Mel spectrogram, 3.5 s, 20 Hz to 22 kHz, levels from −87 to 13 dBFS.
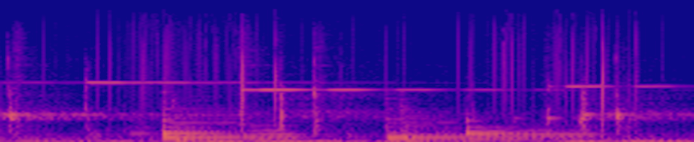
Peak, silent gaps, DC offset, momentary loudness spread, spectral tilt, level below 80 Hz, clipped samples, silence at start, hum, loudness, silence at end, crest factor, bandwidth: -12 dBFS; none; under 0.1%; 6 LU; -5 dB/octave; -48 dBFS; under 0.1%; 0 s; none; -40 LUFS; 0 s; 26 dB; 17 kHz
